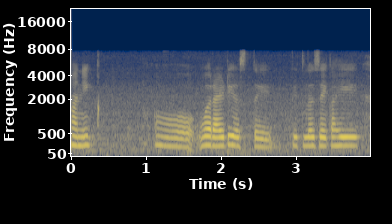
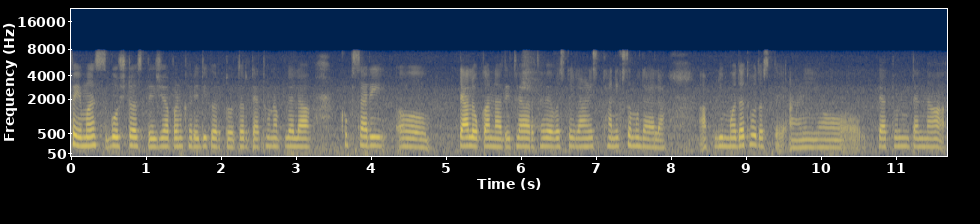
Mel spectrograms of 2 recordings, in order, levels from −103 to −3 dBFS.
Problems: constant background noise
